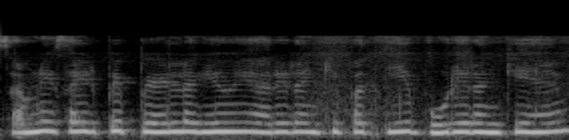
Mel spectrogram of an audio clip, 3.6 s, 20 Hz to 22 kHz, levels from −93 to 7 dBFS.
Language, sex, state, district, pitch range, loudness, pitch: Hindi, female, Goa, North and South Goa, 250-260 Hz, -28 LUFS, 255 Hz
